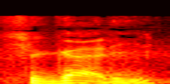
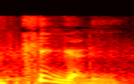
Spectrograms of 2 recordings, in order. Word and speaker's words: Kigali: the republic of rwanda i was being advised to pronounce for example the rwandan capital of shigari as kigali and i couldn't so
